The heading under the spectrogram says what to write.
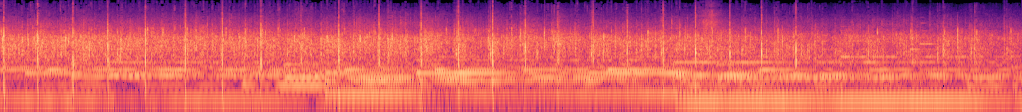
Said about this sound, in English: Put your hands together. Come on, one more time.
